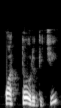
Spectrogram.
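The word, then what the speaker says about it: quattordici: 12-এর ক্ষেত্রে উচ্চারণ হচ্ছে দো দিচি, 3-এর ক্ষেত্রে বা 13-র ক্ষেত্রে ত্রে দিচি, 14-র ক্ষেত্রে কোয়াত্তোর দিচি, 15-র ক্ষেত্রে কুইন দিচি এবং 16-র ক্ষেত্রে সেই দিচি।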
